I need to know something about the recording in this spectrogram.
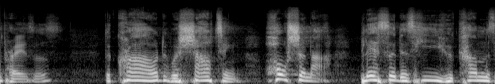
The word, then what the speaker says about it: Hosanna: And when James helped me with the pronunciation here, Hosanna, that's why I've been saying it weird the whole time. That's how it's pronounced.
